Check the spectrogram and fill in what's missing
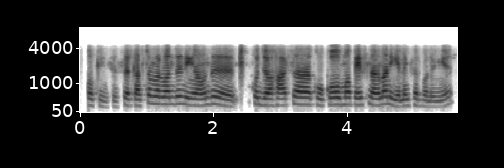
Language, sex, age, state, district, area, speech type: Tamil, female, 30-45, Tamil Nadu, Dharmapuri, rural, conversation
